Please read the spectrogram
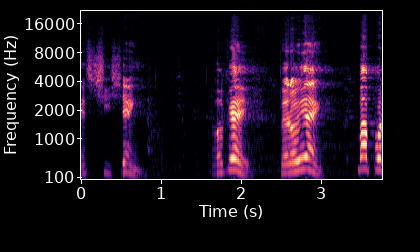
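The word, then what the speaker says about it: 谢谢: No es sheshe, es shishen.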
